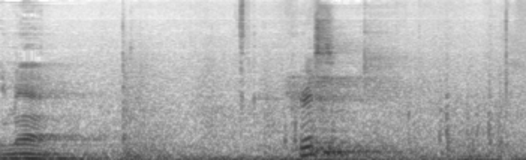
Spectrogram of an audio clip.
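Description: A man speaks briefly close by.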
